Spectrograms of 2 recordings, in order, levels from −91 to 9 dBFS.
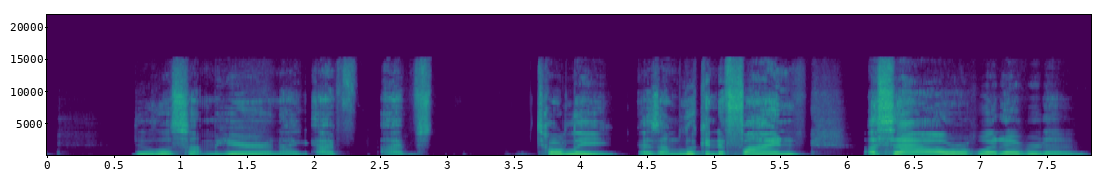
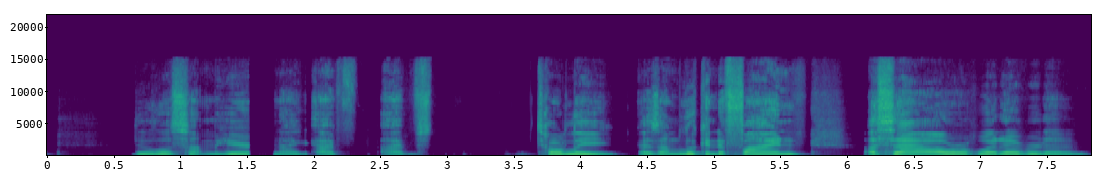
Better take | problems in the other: first | audio cutting out; at 1.5 s

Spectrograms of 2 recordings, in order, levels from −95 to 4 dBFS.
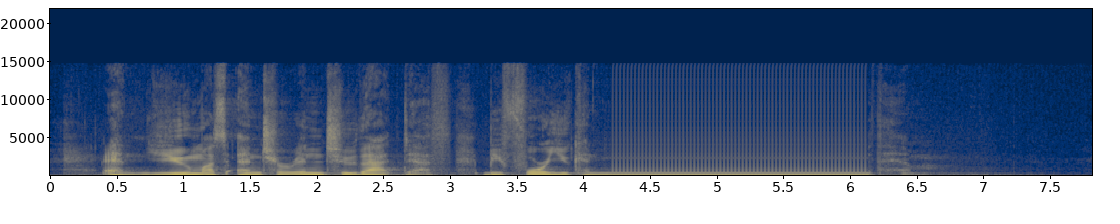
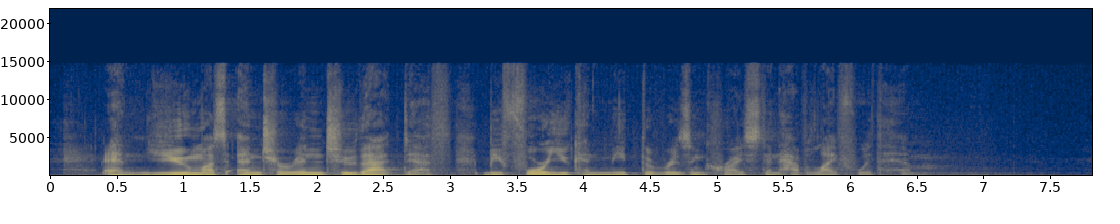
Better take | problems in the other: second | audio freezing; at 4 s for 2 s

